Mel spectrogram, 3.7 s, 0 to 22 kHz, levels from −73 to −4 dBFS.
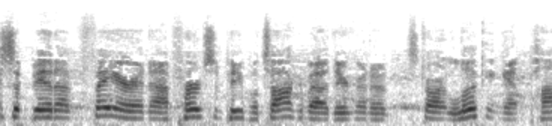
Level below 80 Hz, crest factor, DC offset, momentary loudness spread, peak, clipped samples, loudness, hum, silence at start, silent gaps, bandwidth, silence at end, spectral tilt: -60 dBFS; 18 dB; under 0.1%; 7 LU; -10 dBFS; under 0.1%; -27 LUFS; none; 0 s; none; 16 kHz; 0 s; -2.5 dB/octave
